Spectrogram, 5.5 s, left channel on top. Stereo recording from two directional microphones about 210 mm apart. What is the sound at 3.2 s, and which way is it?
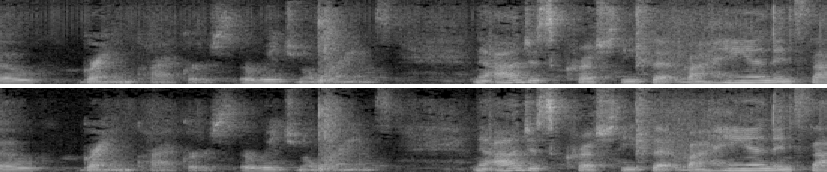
Speech, 15° right (ahead or behind).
